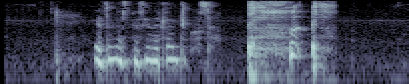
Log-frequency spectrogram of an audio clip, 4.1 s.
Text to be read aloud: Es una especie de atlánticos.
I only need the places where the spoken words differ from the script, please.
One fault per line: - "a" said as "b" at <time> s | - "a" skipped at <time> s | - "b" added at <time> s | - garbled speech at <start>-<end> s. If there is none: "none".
none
